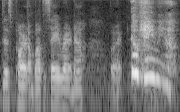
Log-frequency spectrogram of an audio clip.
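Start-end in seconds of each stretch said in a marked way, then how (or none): 2.0-2.7 high, loud yelp; dramatic reveal. Pretend. Revealing the illness to viewers, high loud outburst. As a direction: blurt the bad news out loudly. Blurting out the spoiler.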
